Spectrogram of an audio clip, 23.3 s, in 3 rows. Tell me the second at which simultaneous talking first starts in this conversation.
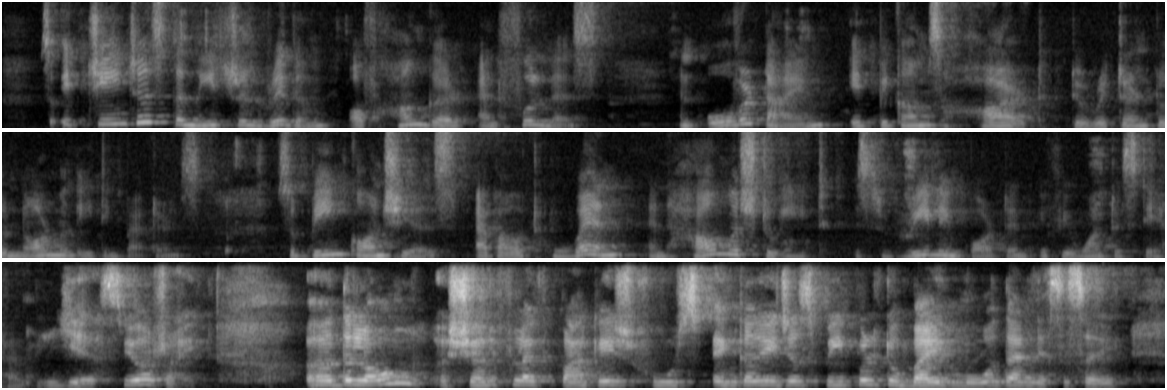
none

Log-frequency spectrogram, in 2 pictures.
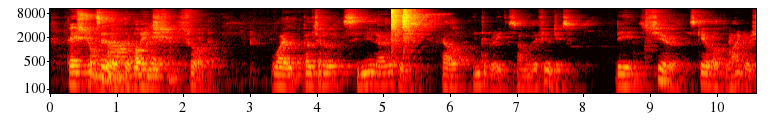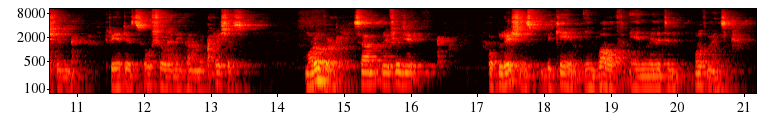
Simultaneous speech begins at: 0.5 s

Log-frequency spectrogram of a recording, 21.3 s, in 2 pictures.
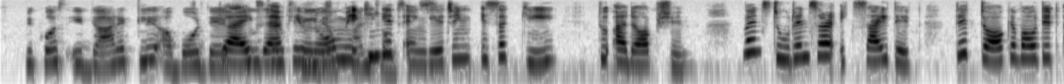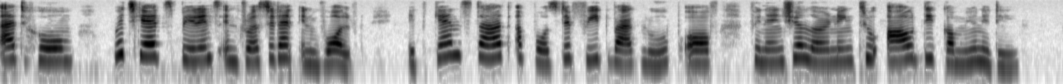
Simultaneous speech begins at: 2.2 s

